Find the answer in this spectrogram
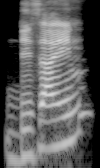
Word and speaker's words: design: design g අකුර silent.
